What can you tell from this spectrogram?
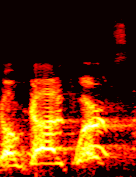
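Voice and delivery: high-pitched wail of comic dismay; hammed-up, high-pitched panic; mock horror. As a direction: squeal it in exaggerated horror, on the edge of laughing. Retells horror at dyed beard.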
